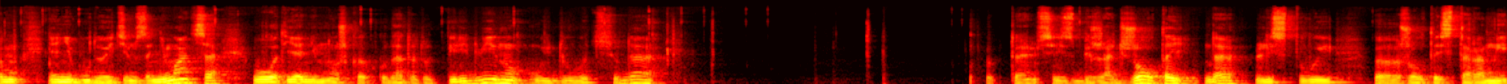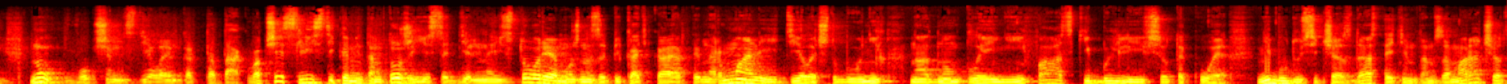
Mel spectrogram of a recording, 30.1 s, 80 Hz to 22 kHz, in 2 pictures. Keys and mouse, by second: 0.4 shift+middle click, 0.8-2.1 drag, 2.7 g, 4.4 right click, 6.1 right click, 6.9 shift+middle click, 7.6 click, 8.7 g, 10.9-13.7 middle drag, 15.8 middle click, 25.3-27.2 middle drag, 27.9-29.7 middle drag.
